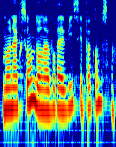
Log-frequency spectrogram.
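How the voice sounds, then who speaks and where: A woman with French and Brazilian roots teaching French grammar in a live online lesson, speaking slowly and deliberately with frequent fillers and restarts. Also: mid-range voice, fairly even intonation, a little mellow. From France and Brazil. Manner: slow, deliberate, explanatory with many fillers.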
